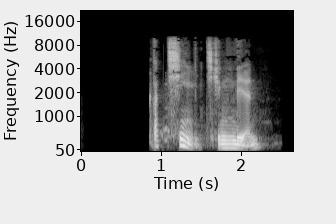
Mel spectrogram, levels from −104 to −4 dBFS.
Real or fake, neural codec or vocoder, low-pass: real; none; 9.9 kHz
